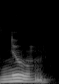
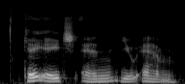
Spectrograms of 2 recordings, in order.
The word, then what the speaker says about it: Khnum: If I'm pronouncing it right, the name is Num, Khnum. And there are various versions of this name, but we'll go with Num for now.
